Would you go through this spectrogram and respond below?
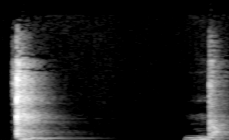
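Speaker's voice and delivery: "Ti-na" split by a long pause, each syllable punched; "Ti", long gap, then "na". Shown as a demonstration. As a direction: clap out "Ti-na", one syllable per beat. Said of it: "chercher le nombre de syllabes".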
